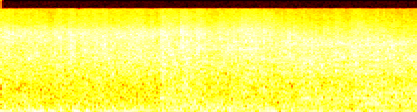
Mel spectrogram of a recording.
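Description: An explosion booms and crackles.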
